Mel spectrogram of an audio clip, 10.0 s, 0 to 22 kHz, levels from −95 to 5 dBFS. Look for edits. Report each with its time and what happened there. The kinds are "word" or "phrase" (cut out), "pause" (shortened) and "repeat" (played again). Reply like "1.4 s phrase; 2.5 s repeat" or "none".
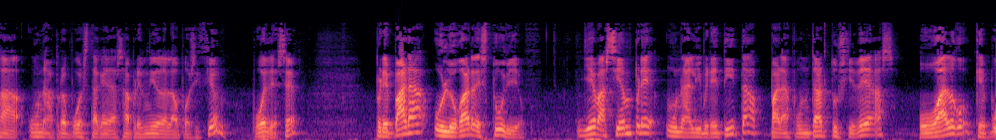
none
